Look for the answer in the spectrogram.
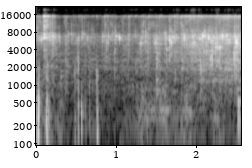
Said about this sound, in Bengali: আমি পেঁয়াজগুলোও ভেজে নেব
